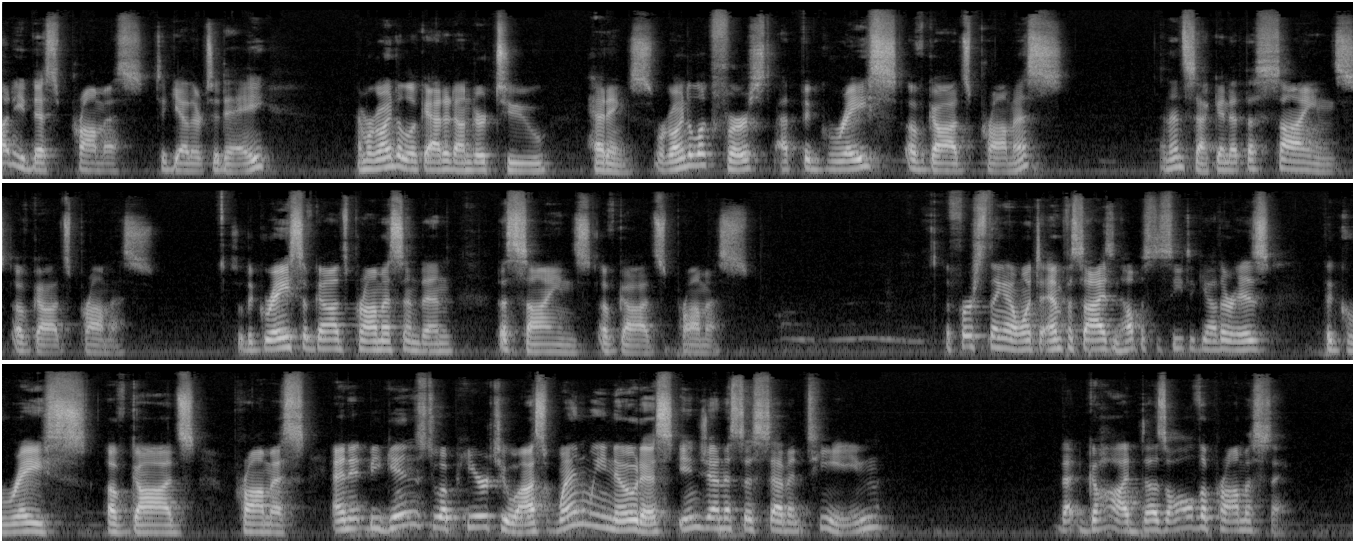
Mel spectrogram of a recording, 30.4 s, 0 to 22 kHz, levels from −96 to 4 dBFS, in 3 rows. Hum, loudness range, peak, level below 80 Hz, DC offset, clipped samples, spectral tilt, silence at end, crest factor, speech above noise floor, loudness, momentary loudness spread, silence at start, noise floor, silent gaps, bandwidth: none; 7 LU; -2 dBFS; -70 dBFS; under 0.1%; under 0.1%; -2.5 dB/octave; 0.55 s; 22 dB; 42 dB; -23 LUFS; 13 LU; 0 s; -66 dBFS; none; 19 kHz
